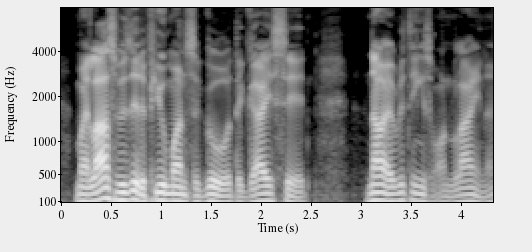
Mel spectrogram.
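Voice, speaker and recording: A man is talking at a fairly quick pace. His pitch moves in an ordinary way. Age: 60s. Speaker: podcast guest. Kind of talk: casual chat. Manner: halting, frequent repetitions.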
